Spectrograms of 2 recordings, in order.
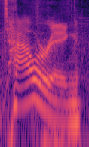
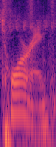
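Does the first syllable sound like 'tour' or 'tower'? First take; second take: tower; tour. First: The first syllable sounds like 'tower'. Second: The first syllable sounds like 'tour'. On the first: The speaker calls it wrong. "trying to get me to mispronounce mis mispronounce things" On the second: The speaker calls it right. "what the fuck are you talking about? It's touring"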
